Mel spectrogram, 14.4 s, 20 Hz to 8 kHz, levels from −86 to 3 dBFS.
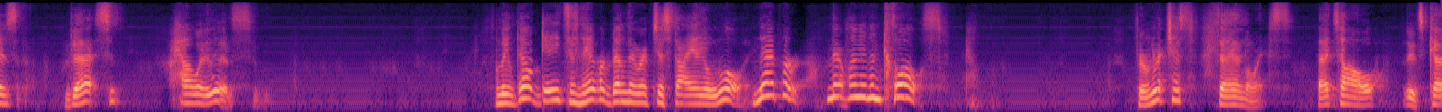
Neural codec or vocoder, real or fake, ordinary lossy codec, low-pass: codec, 16 kHz, 0.5 kbps, FreqCodec, larger model; fake; MP3, 48 kbps; 7.2 kHz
